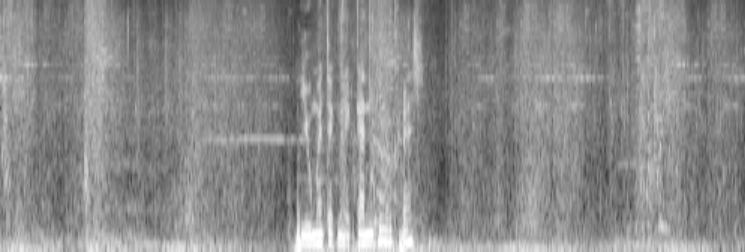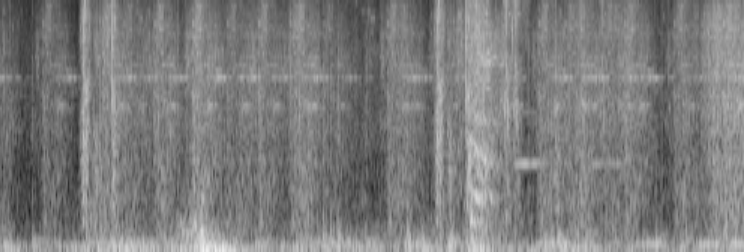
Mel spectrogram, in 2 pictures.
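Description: Sword strikes and magic spell effects clash and whoosh in a fight.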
